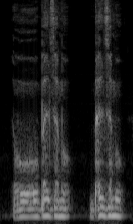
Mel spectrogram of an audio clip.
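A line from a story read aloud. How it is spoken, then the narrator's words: Sighing murmur. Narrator (French): murmura le docteur avec un soupir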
